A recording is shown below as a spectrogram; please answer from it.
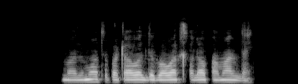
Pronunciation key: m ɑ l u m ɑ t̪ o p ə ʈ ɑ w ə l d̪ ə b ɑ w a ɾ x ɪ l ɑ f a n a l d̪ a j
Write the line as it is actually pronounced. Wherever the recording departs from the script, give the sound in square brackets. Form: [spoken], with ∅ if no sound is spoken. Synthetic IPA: m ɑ l u m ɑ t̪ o p ə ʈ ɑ w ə l d̪ ə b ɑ w a ɾ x ɪ l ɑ f a [m] a l d̪ a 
